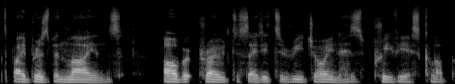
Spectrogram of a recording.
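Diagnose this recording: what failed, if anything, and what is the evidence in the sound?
Nothing in this recording stood out as a fault on listening.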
